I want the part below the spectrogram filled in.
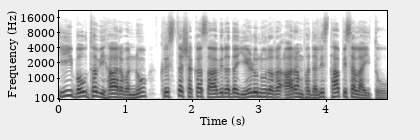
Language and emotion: Kannada, neutral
